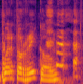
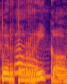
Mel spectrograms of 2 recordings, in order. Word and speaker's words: Puerto Rico: You say it like an American. So, my mom being from Puerto Rico, I rolled my R's extra and I went Puerto Rico.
